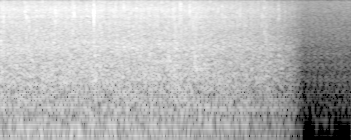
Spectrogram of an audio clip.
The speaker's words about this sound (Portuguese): Dia de chuva.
